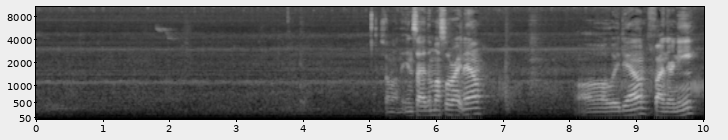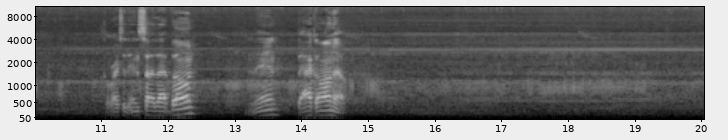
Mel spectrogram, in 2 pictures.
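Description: A massage gun buzzes steadily.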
